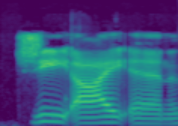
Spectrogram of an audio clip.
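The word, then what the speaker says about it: Ginnifer: changed the spelling of her name to be g-i-n wait she changed the spelling because people were mispronouncing her name it was like people in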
